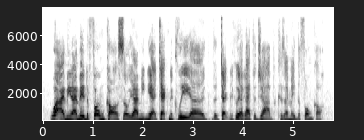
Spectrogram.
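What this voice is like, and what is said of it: New York Brooklyn accent. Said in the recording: “with the accent? ... What, you from New York? ... Yeah, Brooklyn.”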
